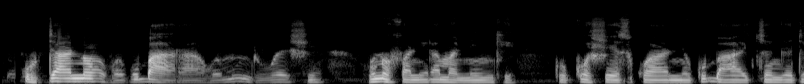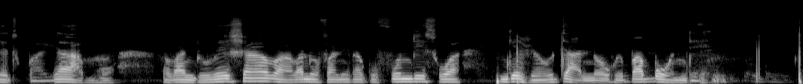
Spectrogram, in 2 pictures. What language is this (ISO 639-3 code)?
ndc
